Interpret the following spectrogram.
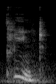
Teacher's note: Notice that the final consonant before ed is voiced, so the suffix also takes the voiced form.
